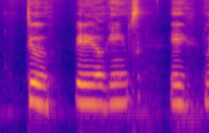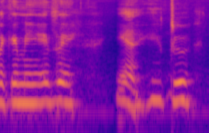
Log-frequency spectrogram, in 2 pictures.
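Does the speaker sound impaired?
Yes: aphasia; aphasia after four strokes, first the worst, arms and slurred speech, later vision and balance; on warfarin after third stroke linked to previous medication, blood clots, transfusions, neck problems; speech strengthened through recovery, now speaking on podcast.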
